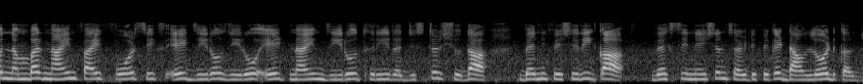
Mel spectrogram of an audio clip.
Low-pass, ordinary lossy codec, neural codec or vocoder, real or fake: 7.2 kHz; none; none; real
